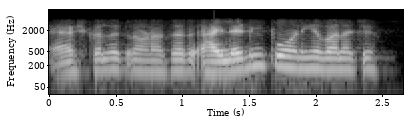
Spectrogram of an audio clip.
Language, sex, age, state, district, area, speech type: Punjabi, male, 18-30, Punjab, Muktsar, urban, conversation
